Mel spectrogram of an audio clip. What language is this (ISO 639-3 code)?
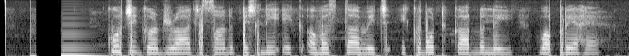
pan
